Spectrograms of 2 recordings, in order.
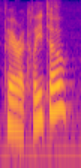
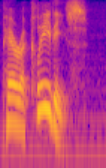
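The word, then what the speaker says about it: parakaleo: It's P-A-R-A-K-A-L-E-O. I've heard it pronounced Parakleto, and I've also heard it Paracletes. And even though that's not the way it's spelled, that's just the way that some from who read Greek have pronounced this very word. I don't know how you pronounce it. Through the years, I've always heard it pronounced as Parakleto. And the word means to call to one side, to call for, to summon.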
